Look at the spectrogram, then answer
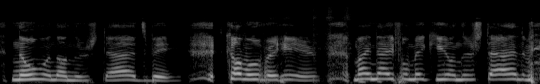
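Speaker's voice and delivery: creepy put-on psycho serial killer voice. Joking that the Dark Ones act like killers: put-on psycho serial killer voice. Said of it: "they're like psycho serial killers".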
